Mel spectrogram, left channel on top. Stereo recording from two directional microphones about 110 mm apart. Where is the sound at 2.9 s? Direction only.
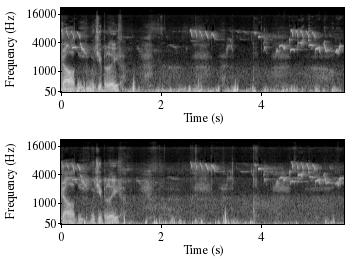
75° left (ahead or behind).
